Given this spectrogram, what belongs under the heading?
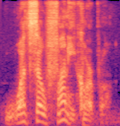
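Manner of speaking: high, baffled question; puzzled. Acted. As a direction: ask it thrown, confused.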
